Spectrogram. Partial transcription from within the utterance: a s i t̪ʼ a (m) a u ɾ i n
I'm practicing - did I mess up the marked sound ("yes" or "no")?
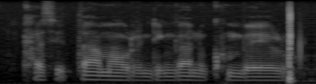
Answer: no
